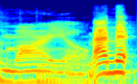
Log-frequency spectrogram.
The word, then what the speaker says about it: Mario: wrong what I am here diario why it's Mario oh wow I'm the main character of the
